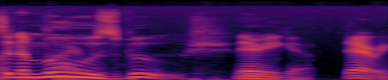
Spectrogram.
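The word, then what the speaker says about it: amuse-bouche: And a booze moosh, if you would.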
